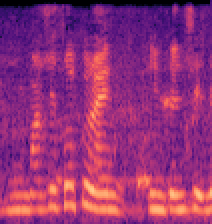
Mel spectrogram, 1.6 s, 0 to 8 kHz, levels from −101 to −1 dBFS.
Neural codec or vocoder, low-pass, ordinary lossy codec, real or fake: codec, 16 kHz, 2 kbps, FunCodec, trained on Chinese and English, 25 frames a second; 7.2 kHz; none; fake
